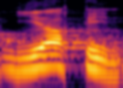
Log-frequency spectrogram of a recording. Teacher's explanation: И мы, распространенная ошибка совершается, звук «я» произносится с отголоском «а»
